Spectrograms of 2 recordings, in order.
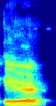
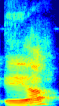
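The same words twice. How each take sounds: First: "air" with a light final R. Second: "air" ending "eh-uh", no R; R as vowel. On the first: Teacher showing one of many ways, R sounded. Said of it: "There's many ways". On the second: Teacher showing another way, R dropped. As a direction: swap the final R of "air" for an A. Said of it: "pronounce the R at the end of the word as another A". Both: Shown as a demonstration.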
